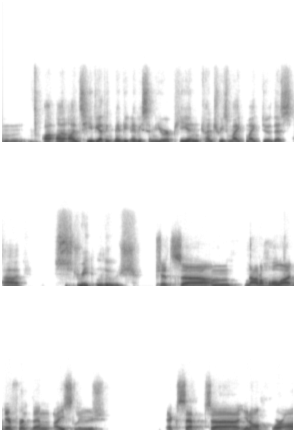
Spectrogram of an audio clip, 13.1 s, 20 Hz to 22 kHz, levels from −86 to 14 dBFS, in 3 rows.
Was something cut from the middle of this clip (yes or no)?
yes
